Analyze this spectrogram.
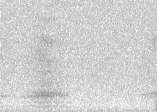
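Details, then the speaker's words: Lower extremity venous Doppler ultrasound demonstration, proximal femoral vein with augmentation maneuver: soft low windy Doppler hiss swelling briefly into a whoosh, normal venous flow augmentation, flow filling all the way around. "so now i'm going to take a signal in the femoral vein proximal i'm going to do my augment"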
